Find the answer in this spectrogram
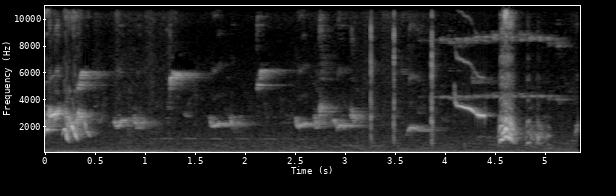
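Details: An Oriental magpie-robin sings short separate whistled notes at varying pitches, with crisp ticks between them and a harsher burst near the end, over a steady low hum.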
